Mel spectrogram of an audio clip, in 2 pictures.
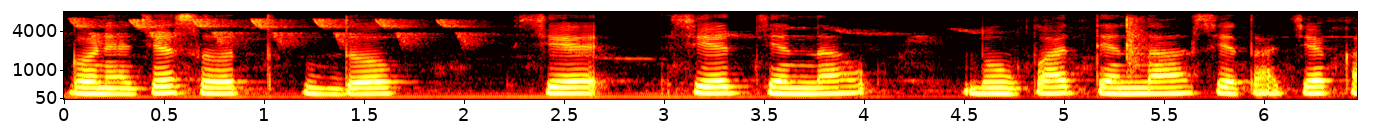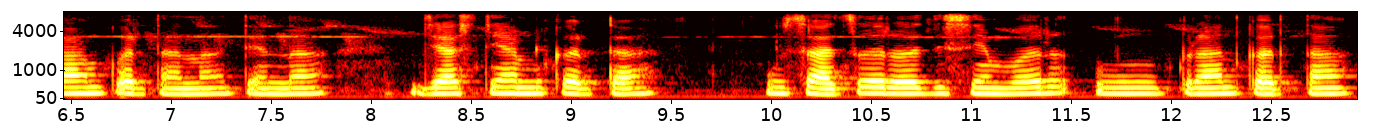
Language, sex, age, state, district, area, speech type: Goan Konkani, female, 30-45, Goa, Quepem, rural, spontaneous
